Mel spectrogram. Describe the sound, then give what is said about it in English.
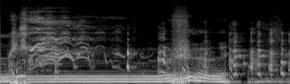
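A man's voice makes a long, low, droning moo imitating a cow, held steady for about two seconds, followed by brief laughter and murmuring. “Just do a normal moo.”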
